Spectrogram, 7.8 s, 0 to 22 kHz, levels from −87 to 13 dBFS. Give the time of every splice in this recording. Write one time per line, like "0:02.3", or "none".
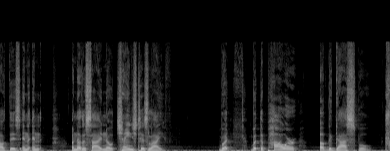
0:02.3
0:04.4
